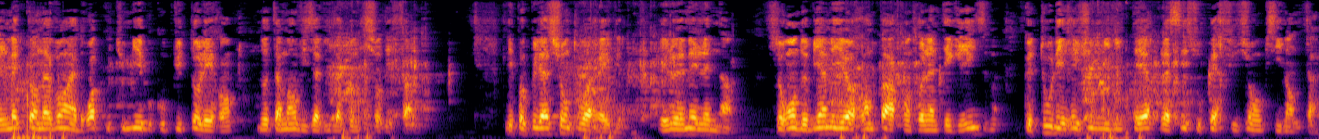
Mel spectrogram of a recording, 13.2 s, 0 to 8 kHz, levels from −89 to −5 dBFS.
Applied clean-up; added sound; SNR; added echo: classical method WPE with log-MMSE.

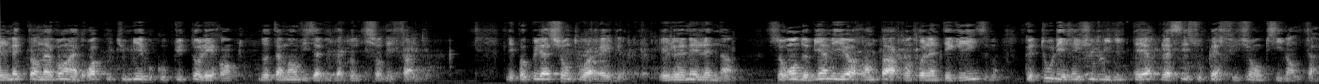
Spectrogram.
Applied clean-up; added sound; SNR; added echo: neural separator model SepFormer DNS4.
